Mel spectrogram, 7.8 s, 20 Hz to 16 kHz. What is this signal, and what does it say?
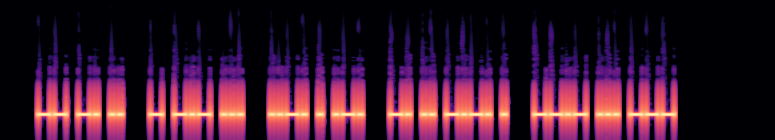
Morse code, heard as a keyed tone, about 30 wpm, 700 Hz. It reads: MNI TKS FER NICE QSO
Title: Common QSO Phrases 30wpm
